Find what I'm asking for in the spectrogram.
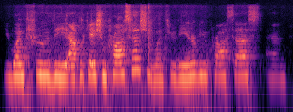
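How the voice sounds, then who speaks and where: A woman's voice: a little high, level tone, moderate pace. A woman hosting a scholarship presentation, talking to an audience with fillers and repeats. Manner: warm-up speaking with fillers and repeats. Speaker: scholarship program host. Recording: dull lo-fi sound with faint noise.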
